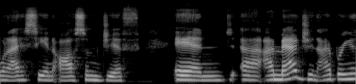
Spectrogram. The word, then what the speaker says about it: GIF: Welcome to today's episode, and I want to talk about creating GIFs. Now, there is great controversy on how you pronounce GIF, which is spelled G-I-F. I believe it is with a J sound.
